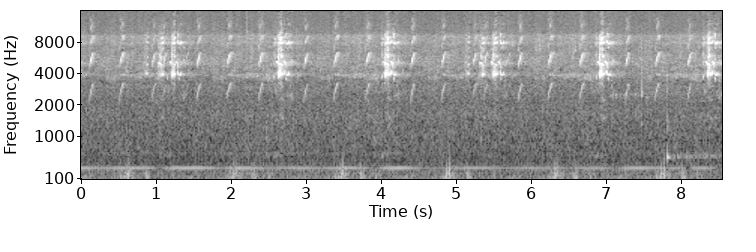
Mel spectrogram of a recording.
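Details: Noisy miner birds at a skate park chatter with repeated thin rising chirps and recurring brighter bursts. A low continuous hum runs throughout, with dull thuds about once a second.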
